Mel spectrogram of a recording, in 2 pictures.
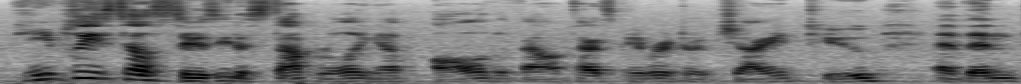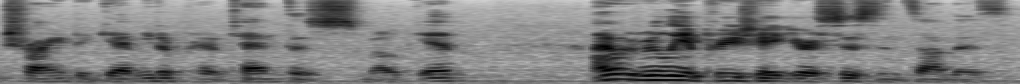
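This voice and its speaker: A man voicing a shy young goat prince who speaks softly, hesitantly and politely. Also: medium pitch, slight background noise, low-quality recording.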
